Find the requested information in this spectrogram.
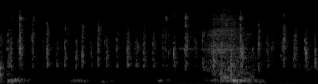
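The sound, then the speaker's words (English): Typing on a computer keyboard, heard as quiet, rapid, irregular key clicks with a denser flurry of keystrokes past the middle. “Sorry, I was typing something.”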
